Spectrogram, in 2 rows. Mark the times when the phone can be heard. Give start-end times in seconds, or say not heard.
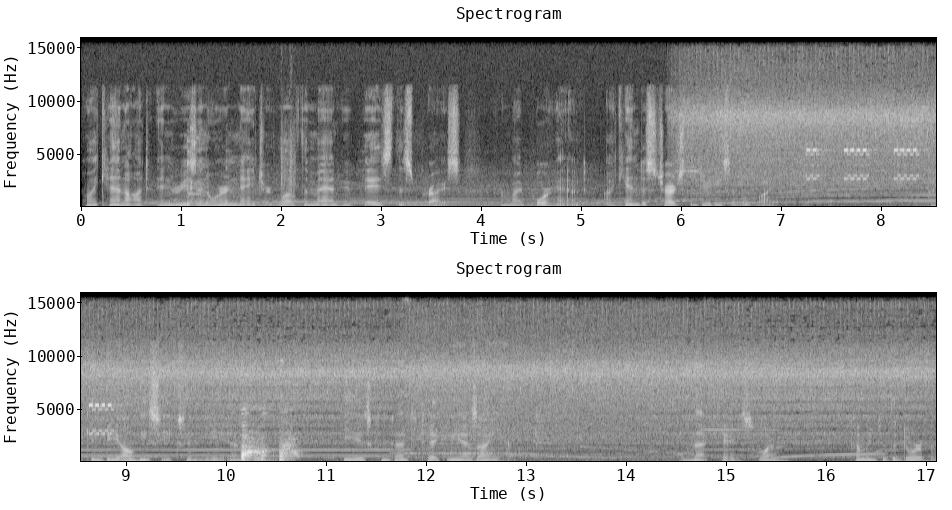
7.2-9.0.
